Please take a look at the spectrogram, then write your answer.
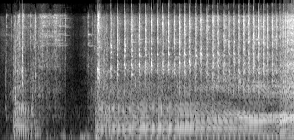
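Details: Two-stroke chainsaw after clearing flooding with repeated pulls: a few starter pulls, then it catches into a steady, even buzz with no misfire; normal start and run.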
